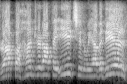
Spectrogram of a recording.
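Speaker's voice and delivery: very loud, shrill, high-pitched bellow. Playing a character yelling back through a stone to strike a deal, yelling. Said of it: "I'm just gonna yell to him".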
